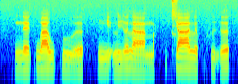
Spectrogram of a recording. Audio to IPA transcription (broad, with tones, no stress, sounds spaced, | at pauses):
n ɛ˨˩ k w a˧ w k u˧˩˨ ə̯ | ɲ ḛ˧˨ l i˨˦ ə̯ l a˨˩ m | t͡ɕ aː˧ l ə˨˩ p̚ f ɨ̰˧˥ ə̯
